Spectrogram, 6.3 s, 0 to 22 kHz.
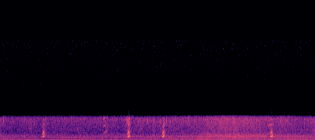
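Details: At a waterhole in Djuma Private Game Reserve, Greater Kruger, South Africa, on 25 October 2017, a red-billed hornbill gives four short, hollow clucking notes spaced unevenly over several seconds, over a steady low rumble of wind.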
